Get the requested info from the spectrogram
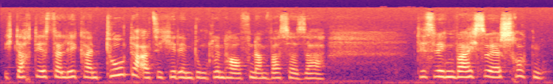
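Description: A woman plays a lively, kind young woman in a radio drama. Her voice is high. She coaxes and teases with playful insistence. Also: a little fast, lightly acted. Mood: startled, concerned. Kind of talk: German radio play acting.

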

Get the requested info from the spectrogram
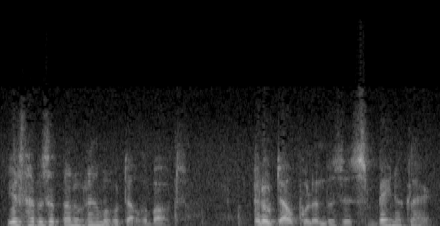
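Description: Through the hiss of a muffled old radio play comes a servile, efficient office deputy. His pitch moves up and down in a lively way while he stays deferential and dutiful. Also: a little fast. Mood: eager, informing. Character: obsequious, efficient male deputy to a pompous director. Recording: dull, hissy old radio play recording.

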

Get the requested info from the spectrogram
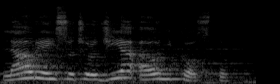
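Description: An actress playing a determined, studious young daughter in a stage drama, with a Trentino accent and an earnest manner. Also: female voice, on the high side, lively intonation, normal speed, darkish tone, roomy sound, soft background music, close to an everyday voice. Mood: declamatory, insistent. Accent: Trentino, northern Italian. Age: young adult. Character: determined, studious young female sociology student, impatient daughter. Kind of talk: stage acting, from dialect talk to declaimed reading.

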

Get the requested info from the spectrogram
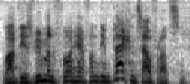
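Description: A man's voice: fairly high pitch, animated, brisk, breathy edge. A man playing a good-humored but grumbly card-playing friend with a folksy Bavarian accent in a 1970s radio play. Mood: grumbling. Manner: folksy, colloquial.

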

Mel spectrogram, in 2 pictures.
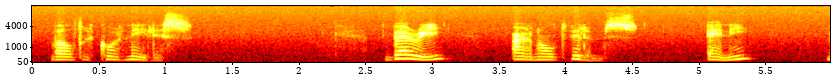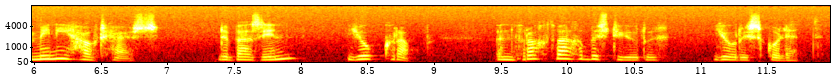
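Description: A woman with a Flemish accent formally reading scripted credits as a radio announcer, in a measured manner. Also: medium pitch, lively intonation, slightly rough, low-quality recording.

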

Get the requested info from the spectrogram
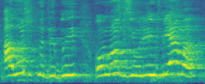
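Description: A very high-voiced pert maidservant. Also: female voice, normal speed. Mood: brisk, agitated. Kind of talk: theatrical classic verse comedy acting. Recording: echoey distant stage, faint noise.

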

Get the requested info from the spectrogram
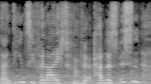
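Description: Frail young dreamer, very high voice. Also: male voice, moderate pace, background noise. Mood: feverish, dreamy. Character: frail sickly young idealist man, feverishly dreaming. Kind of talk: German radio drama acting.

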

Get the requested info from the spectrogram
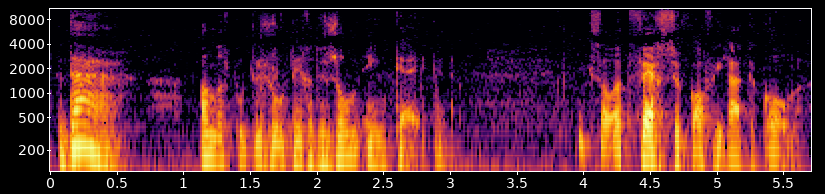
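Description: A genteel, evasive gentleman host in a radio play. His voice is soft-edged and slightly husky, moving freely up and down through polite, urbane small talk. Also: lowish voice, big pitch swings, moderate pace, exaggerated voice. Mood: affable. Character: smooth, genteel male host, courteous but evasive suspect. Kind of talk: radio drama dialogue.

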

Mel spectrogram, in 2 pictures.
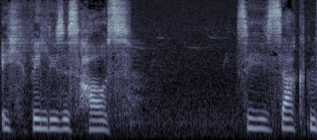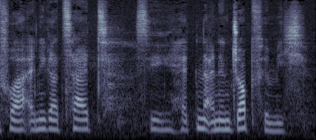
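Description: A woman's voice: lowish voice, steady tone, takes it slowly. An actress playing a resolute, matter-of-fact mother in a German radio crime drama. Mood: cool, determined. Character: resolute, cool mother willing to kill for money. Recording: faint ambient noise behind.

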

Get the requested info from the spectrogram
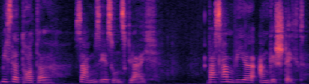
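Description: A woman's voice: lowish voice, normal speed, close to an everyday voice. An actress playing an anxious, earnest young landlady of a guesthouse in a 1950s radio play. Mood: anxious, polite.

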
